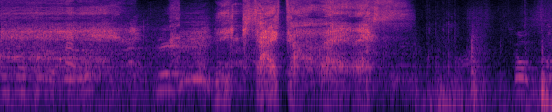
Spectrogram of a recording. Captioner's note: loud whisper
